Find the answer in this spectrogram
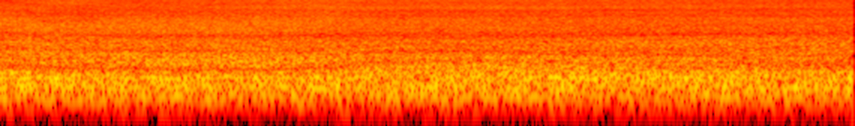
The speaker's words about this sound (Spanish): Y tienen esas pequeñas presas, con unas pequeñas compuertas, que hacen que el agua rompa y caiga.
